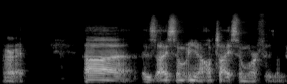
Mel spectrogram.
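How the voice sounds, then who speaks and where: A man's voice: low voice, brisk, vocal fry, pushed and bright, slightly rough. A man giving an informal research seminar talk on mathematics over a video call, hesitant, with many fillers and restarts. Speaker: mathematics lecturer.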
